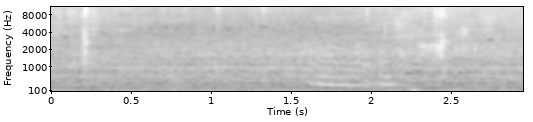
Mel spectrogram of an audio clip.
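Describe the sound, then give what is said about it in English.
Running shower water makes a steady, even hiss throughout, with a brief low tonal whine rising and fading about halfway through and a few faint clicks. No one speaks. “I know they can barely hear over the shower, but I don't want to get caught.”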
